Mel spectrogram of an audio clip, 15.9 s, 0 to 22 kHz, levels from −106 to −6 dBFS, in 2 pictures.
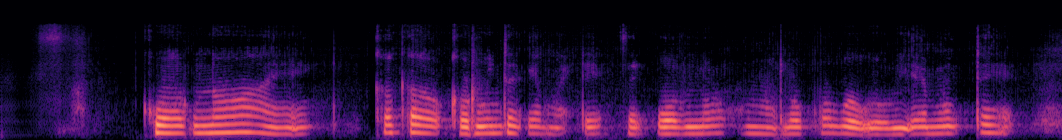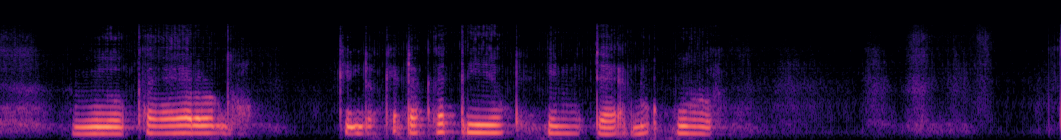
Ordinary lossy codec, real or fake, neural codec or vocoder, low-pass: none; fake; codec, 16 kHz in and 24 kHz out, 0.9 kbps, LongCat-Audio-Codec, fine tuned four codebook decoder; 10.8 kHz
